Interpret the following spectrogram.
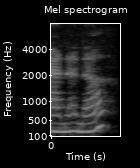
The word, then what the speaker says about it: ananas: They both have the A sound at the end because the S is silent in this word. It doesn't make a sound.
